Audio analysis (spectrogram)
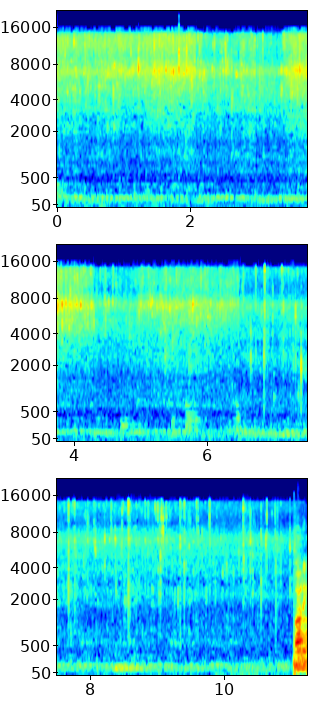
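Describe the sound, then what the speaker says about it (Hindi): Potato chips coated in gram flour fry in ghee in a pot on a stove, giving a steady, soft sizzling hiss throughout with a few faint clatters and a sharper knock at the very end. "अभी इसमें घी डाल के चिप्स की तलाई जो है वो शुरू करते हैं।"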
